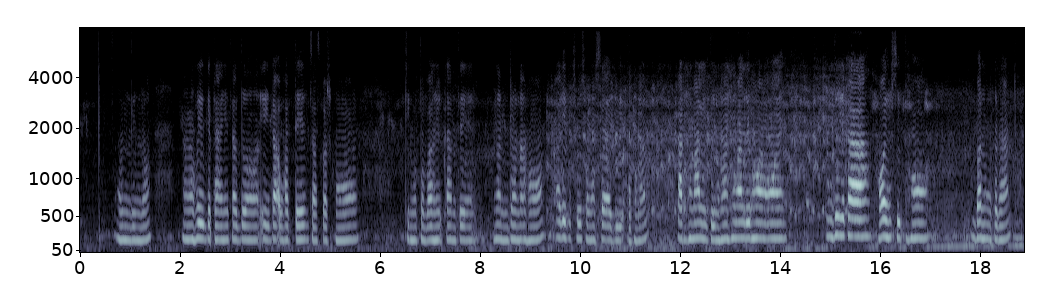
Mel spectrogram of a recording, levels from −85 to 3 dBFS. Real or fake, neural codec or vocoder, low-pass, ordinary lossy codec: fake; codec, 16 kHz, 4 kbps, FreqCodec, smaller model; none; none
